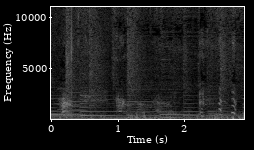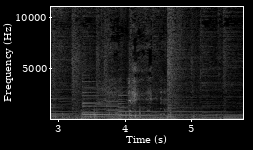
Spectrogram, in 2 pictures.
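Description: A farm dog barks in a run of yips and woofs over a steady low mechanical hum, with some brief whimpering mixed in between the sharper barks.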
